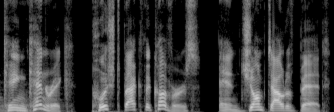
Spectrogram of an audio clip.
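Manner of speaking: ordinary delivery, nothing marked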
